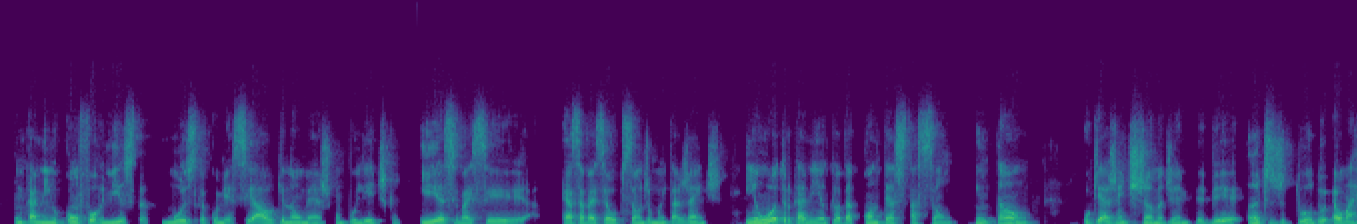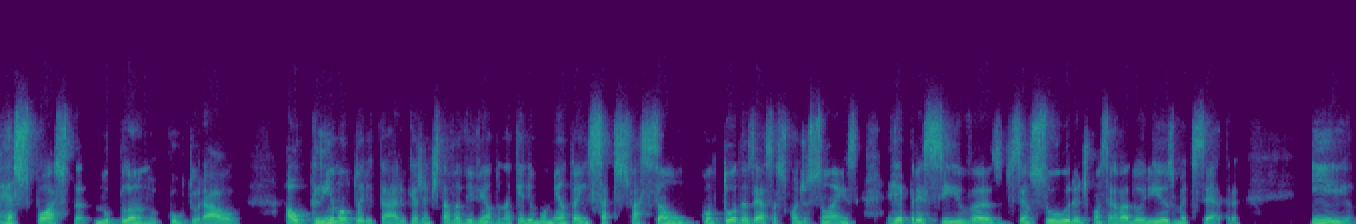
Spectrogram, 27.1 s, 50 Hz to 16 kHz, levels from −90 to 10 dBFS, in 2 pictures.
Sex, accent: male, Brazilian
